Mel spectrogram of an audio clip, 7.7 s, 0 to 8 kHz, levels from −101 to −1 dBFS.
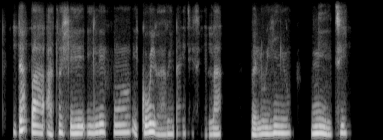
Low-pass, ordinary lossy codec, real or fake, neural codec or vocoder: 7.2 kHz; Opus, 24 kbps; real; none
